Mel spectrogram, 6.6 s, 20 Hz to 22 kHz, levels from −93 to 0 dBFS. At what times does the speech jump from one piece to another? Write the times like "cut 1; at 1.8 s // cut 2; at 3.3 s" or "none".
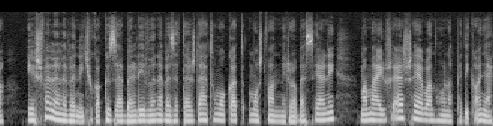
none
